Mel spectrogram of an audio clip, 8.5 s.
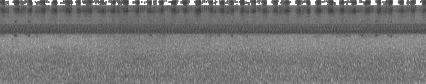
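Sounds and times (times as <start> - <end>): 
insect singing with rapid pulsed high chirping: 0.1 - 8.5.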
